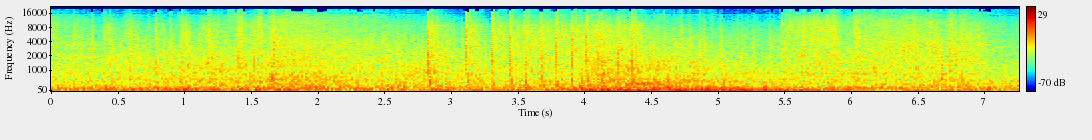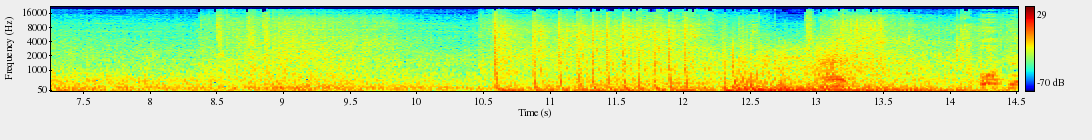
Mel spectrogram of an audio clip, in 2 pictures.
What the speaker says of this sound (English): Arming torpedoes, locking onto their signature, firing.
